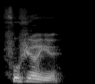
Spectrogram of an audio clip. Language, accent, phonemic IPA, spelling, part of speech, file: French, France, /fu fy.ʁjø/, fou furieux, noun, LL-Q150 (fra)-fou furieux.wav
- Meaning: 1. berserk, raving lunatic 2. an excessively dogmatic, uncontrollable, unpredictable person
